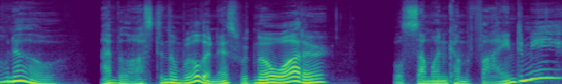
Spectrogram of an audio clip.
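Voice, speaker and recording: On a very clean recording with a silent background, a man with a medium pitch does a put-on character voice at a fairly slow pace with very wide pitch swings. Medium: solo performance.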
